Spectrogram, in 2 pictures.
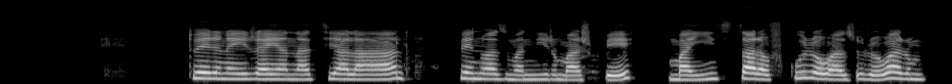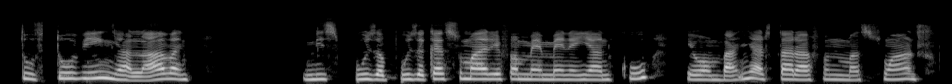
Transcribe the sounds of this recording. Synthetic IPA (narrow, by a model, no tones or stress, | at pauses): t̪weɾanəiɾajanat̪ialaalə̥ | fenuazimaniɾimaɾib̥e | maint͡si̥t͡saɾavu̥kuɾewaziɾewaɾimi | t̪uvit̪uviɲialavani̥ | misi̥b̥uzəb̥uzakəsumaɾefəmamenəianiku | ewambaɲaɾit̪aɾafunimaswaɳɖ͡ʐu̥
